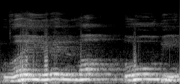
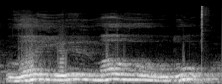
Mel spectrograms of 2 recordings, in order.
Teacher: الرخاوة هو جريان الصوت مع التفخيم في الغين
